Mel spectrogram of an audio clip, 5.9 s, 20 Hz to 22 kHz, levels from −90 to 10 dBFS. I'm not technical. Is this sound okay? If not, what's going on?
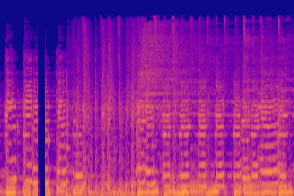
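No. There is a gap at a join of encoded pieces from 0.76 to 0.91 s: the sound cuts out for about 150 milliseconds, then resumes where it stopped. It was compressed in separate sections, and the padding added at each section's edges was left in when they were joined.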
